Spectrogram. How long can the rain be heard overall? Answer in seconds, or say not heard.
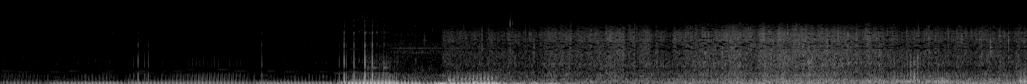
6 s.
